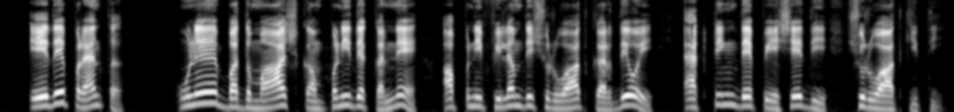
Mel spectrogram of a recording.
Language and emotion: Dogri, neutral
